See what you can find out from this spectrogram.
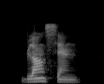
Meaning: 1. blank signature 2. a document so signed, a blank check etc 3. carte blanche, license, free rein
- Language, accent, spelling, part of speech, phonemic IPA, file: French, France, blanc-seing, noun, /blɑ̃.sɛ̃/, LL-Q150 (fra)-blanc-seing.wav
